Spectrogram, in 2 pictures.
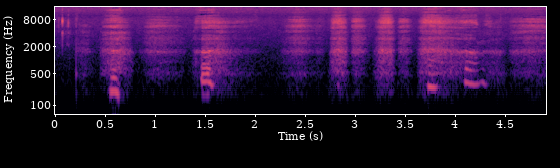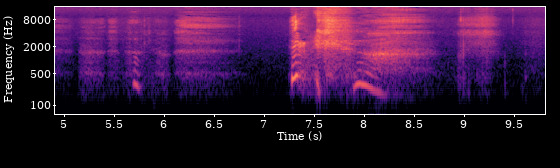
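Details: Sneezing during a lingering cold: several short nasal sniffs and catches build up to one loud, explosive sneeze.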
